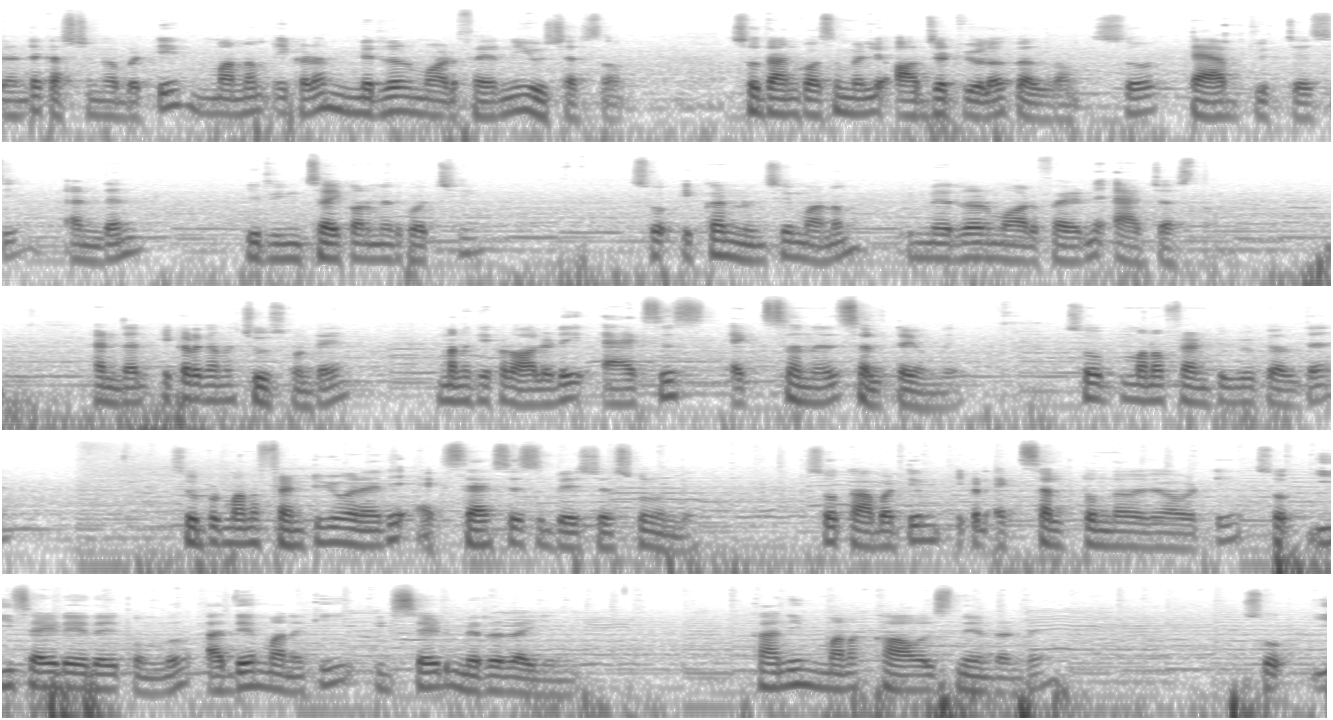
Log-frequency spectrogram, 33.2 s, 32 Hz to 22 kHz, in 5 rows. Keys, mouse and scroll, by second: 0.0 middle click, 1.1 scroll down 1, 1.2-2.0 scroll up 3, 2.0 scroll down 2, 2.5 middle click, 3.3 scroll down 1, 3.7 middle click, 4.2 scroll down 1, 6.0 Tab, 7.9 click, 9.2 click, 13.2-13.6 scroll up 1, 13.6-14.1 scroll down 1, 18.8 KP_1, 20.2-20.5 scroll down 4, 23.6-24.2 scroll up 5, 26.4 click, 28.6 click, 29.5-30.2 scroll down 2, 30.6 scroll down 1, 30.7 middle click, 31.7-32.2 scroll up 3, 32.4 middle click, 33.0 click.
